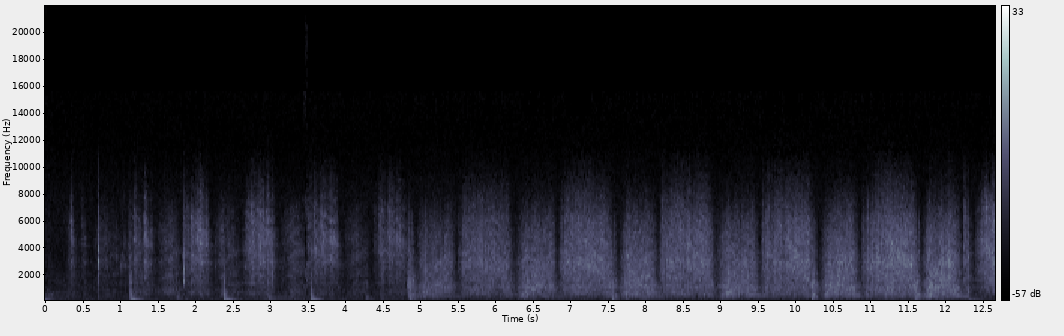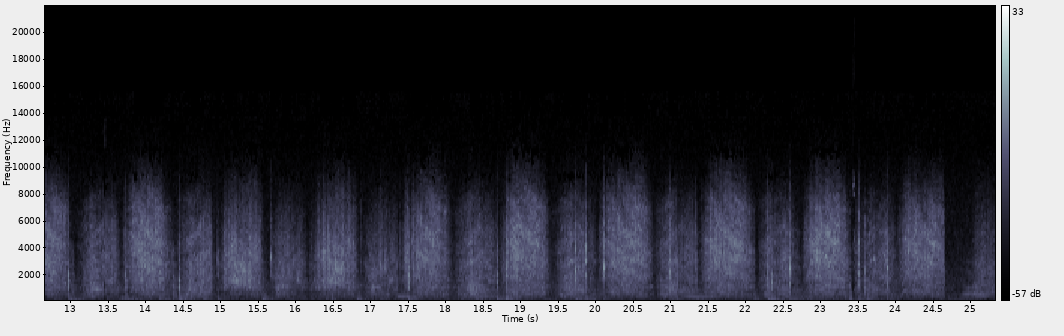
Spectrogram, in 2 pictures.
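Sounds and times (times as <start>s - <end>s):
hand saw rasping through thick oak timber: 0.4s - 25.3s.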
